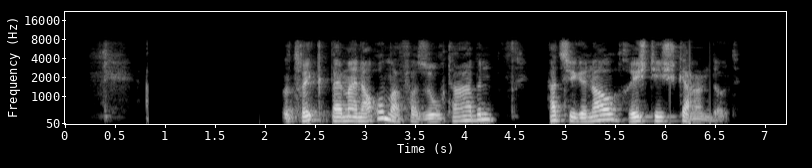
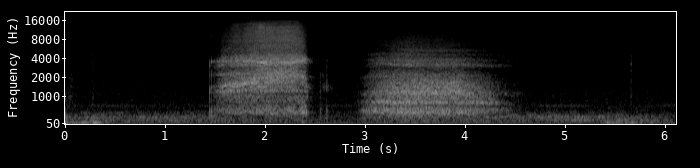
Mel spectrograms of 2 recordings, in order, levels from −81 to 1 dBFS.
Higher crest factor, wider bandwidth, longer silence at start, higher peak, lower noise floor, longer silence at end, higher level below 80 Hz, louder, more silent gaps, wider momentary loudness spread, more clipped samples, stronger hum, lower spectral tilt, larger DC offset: about the same, 18 dB vs 20 dB; second, 8 kHz vs 16 kHz; first, 0.4 s vs 0 s; first, -2 dBFS vs -20 dBFS; second, -44 dBFS vs -61 dBFS; first, 0.6 s vs 0 s; first, -56 dBFS vs -64 dBFS; first, -19 LUFS vs -36 LUFS; first, 0.93-1.95 s, 2.02-2.16 s vs none; second, 10 LU vs 26 LU; neither; neither; first, -5.5 dB/octave vs -1.5 dB/octave; neither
